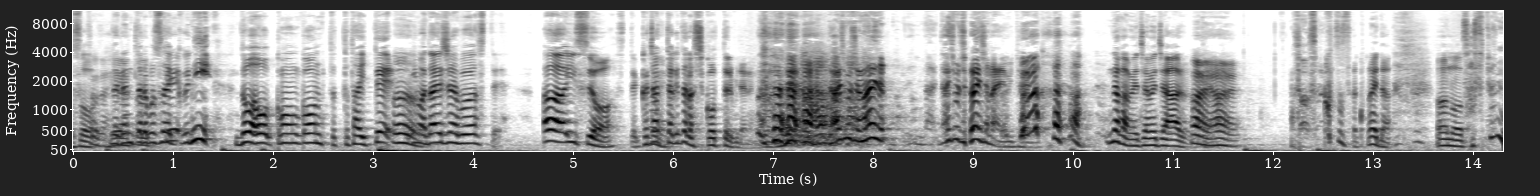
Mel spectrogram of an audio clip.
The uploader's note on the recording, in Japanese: 初回は公開収録でお届け！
